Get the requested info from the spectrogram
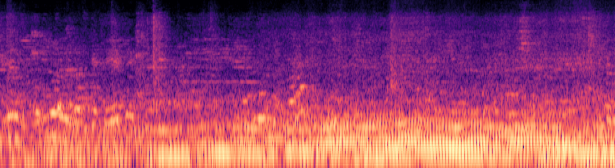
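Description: Electric blender motor running while a licuado is being made, growing louder over the first three seconds and then holding steady.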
